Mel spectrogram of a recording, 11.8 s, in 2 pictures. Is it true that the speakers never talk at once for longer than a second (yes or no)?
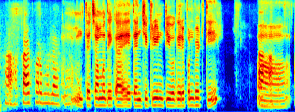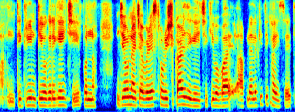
yes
